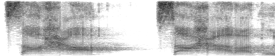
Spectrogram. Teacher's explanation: मध्य मुत्तसिल है, इसको पांच अलिफ के बराबर लंबा करना है · ये हा भी बरीक पढ़ा जाएगा, क्योंकि जिस हल्क से अदा होता है उस हल्क का ताल्लुक मुंह की तरफ है, इसलिए इसको बरीक पढ़ेंगे। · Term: हा बरीक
